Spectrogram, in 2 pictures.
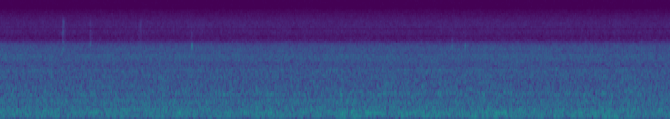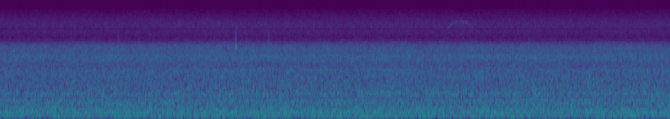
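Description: A car's engine and tyres rumble steadily from inside the car while it drives along a road.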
